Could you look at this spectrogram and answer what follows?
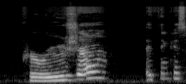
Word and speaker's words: Perugia: And so she went to, I always hack the name of the town, Perugia, I think is how you say the name of the town.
